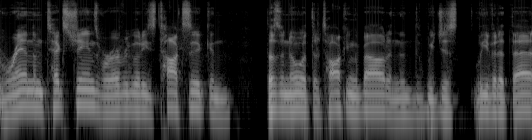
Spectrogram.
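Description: A very clean recording with a silent background carries speech at a fairly quick pace. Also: man. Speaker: radio host. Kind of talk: casual banter, airing grievances. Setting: studio.

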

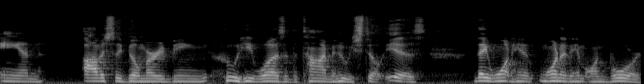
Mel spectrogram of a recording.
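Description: At a moderate pace, a man with a plain, everyday voice speaks with fairly even intonation in a very clean recording with a silent background. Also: fairly high pitch for a man. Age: 30s. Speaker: podcast producer and co-host. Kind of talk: casual chat.

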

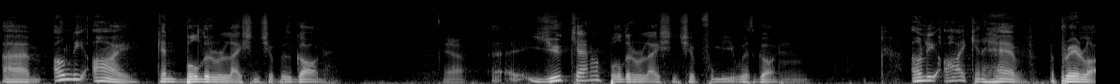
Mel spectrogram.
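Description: A man with a South African accent talks at a fairly slow pace and medium pitch, with a dark, mellow tone and lively intonation. His loudness swings widely, and he pauses often and at length. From South Africa, Western Cape (Boland). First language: Afrikaans. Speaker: pastor. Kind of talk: interview. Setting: podcast recording.

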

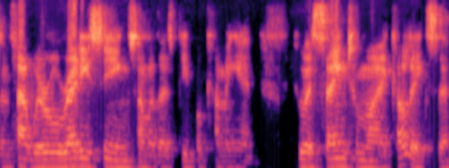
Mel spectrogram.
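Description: This man talks at a medium pitch in a monotone, flat delivery. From Ireland, schooled in England. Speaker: charity chief executive. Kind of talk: radio interview.

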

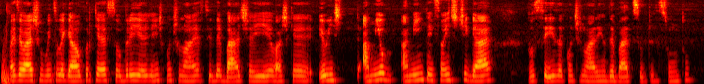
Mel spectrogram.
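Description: This woman speaks at a moderate pace in a fairly low, dark and mellow voice, with monotone, flat intonation. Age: 30s. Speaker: podcast co-host. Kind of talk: casual chat.

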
